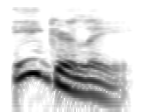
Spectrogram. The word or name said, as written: eagerly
